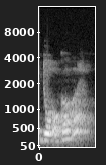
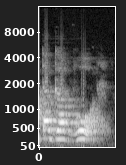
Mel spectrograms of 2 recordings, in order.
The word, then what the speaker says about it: договор: Например, не договор, а договор.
